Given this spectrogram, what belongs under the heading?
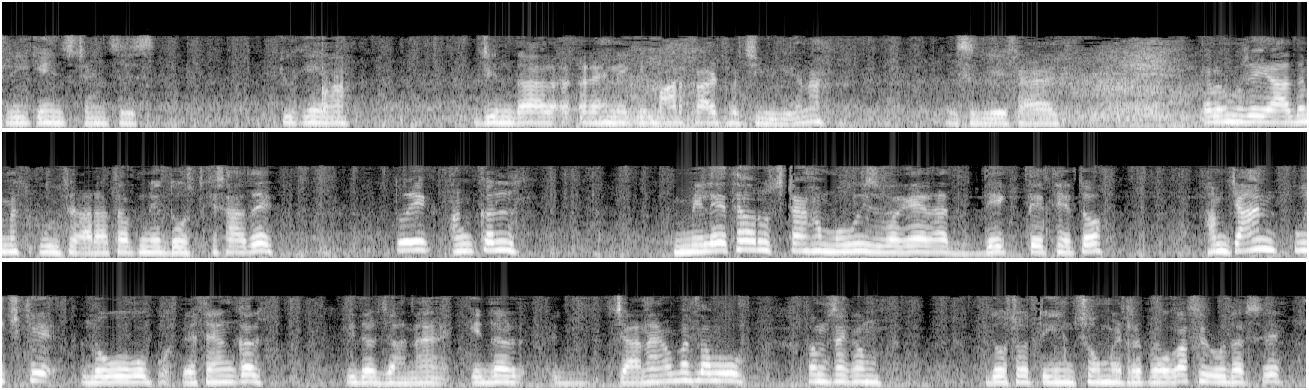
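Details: Man who stutters (stammers), speaking Hindi, doing daily speaking practice to see whether it changes his speech; stuttering.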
